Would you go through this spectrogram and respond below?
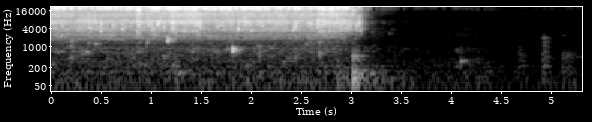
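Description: Tap water runs hard into a sink as a shaving brush is rinsed, a loud steady rush that cuts off after about three seconds, leaving a few drips and faint handling sounds.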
